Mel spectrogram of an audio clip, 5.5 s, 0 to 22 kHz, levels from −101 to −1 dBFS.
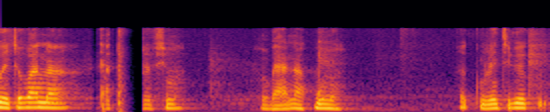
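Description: Around 0.92 to 0.98 s, then 1.04 to 1.07 s and 1.13 to 1.17 s, short concealed packet loss smears the speech briefly as the receiver papers over 40, 20 and 20 ms gaps. Right after, from 1.19 to 1.44 s, the sound turns into a fading buzz and then about 120 ms of silence before "ɖe fima", likely a long network dropout losing about a quarter second. Through the call path, nothing comes through above 8 kHz.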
